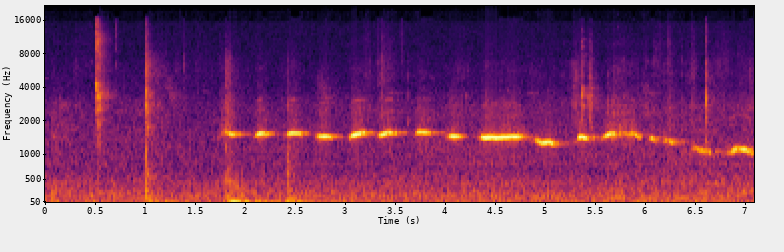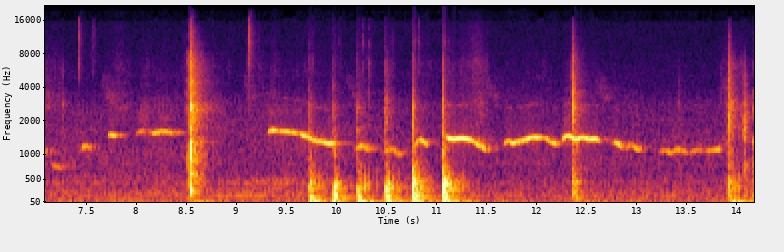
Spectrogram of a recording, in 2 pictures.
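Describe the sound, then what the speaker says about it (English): A person whistles a song tune in a wavering, melodic line, close and fairly loud, accompanied by scattered sharp taps and knocks. "I don't know why I keep whistling that song"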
